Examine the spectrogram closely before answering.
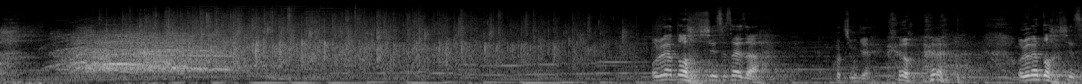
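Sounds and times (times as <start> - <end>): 
audience applause: 0.5 - 6.6
speech: 6.6 - 7.8, 8.4 - 10.8
laughter: 8.8 - 9.8.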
